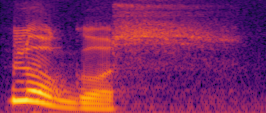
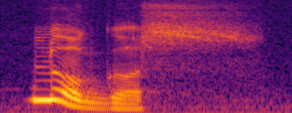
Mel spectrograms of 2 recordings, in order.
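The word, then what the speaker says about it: Logos (λόγος): An example of this is found in the Greek word for reason or word, which has an acute accent on the first syllable. Logos, logos. If you listen carefully, I believe you heard no greater stress or loudness on the first syllable than on the second, but you heard that the musical pitch of the first syllable is higher than the pitch of the second syllable.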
